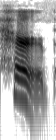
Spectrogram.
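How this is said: It is said with a British pronunciation. "h 要好好的发音，herb 就要念成"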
